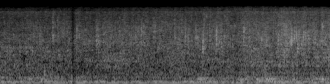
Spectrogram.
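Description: Tap water gushes steadily and close by as soaked almonds are rinsed and strained in a sink, with a continuous, even rush and no pauses.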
